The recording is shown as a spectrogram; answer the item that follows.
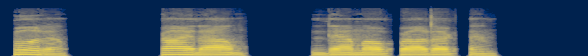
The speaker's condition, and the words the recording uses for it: ALS (motor neuron disease). As you can tell, I don't sound the way I used to.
